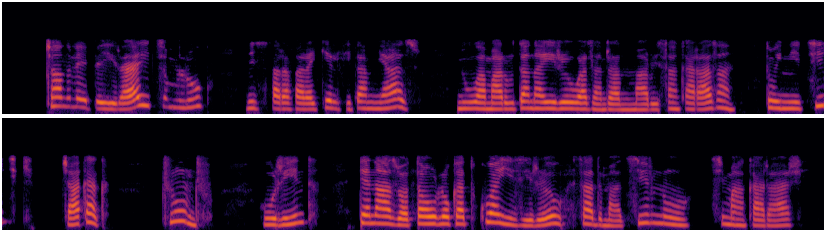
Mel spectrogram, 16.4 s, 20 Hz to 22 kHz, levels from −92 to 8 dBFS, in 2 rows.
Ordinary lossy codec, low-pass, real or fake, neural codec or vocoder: Opus, 24 kbps; 5.4 kHz; fake; codec, 16 kHz in and 24 kHz out, 2.2 kbps, FireRedTTS-2 codec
